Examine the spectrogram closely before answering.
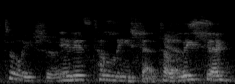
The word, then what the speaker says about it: Talisha: It's Talisha.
